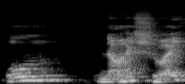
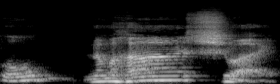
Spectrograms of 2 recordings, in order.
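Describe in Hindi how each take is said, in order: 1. 'nama' के बाद 'ha' की ध्वनि छोटी है। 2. 'nama' के बाद 'ha' की ध्वनि खिंची हुई है।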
